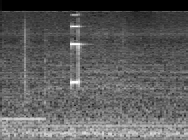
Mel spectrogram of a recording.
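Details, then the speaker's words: Toshiba Portege Pentium II laptop that won't power on: two short, sharp high-pitched beeps about a second apart when switching off; RAM issue suspected, cause unknown. "sure as you can hear i just tried to turn the machine off it's definitely got some kind of a problem"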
